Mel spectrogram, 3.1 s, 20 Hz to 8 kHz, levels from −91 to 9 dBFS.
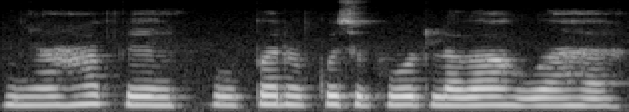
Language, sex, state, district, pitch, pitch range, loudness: Hindi, female, Jharkhand, Palamu, 220 Hz, 215-225 Hz, -15 LUFS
